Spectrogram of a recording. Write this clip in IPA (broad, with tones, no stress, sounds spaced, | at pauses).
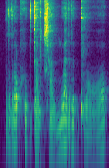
r ɔ˦˥ ʔ h u˦˥ k̚ t a˨˩ w t͡ɕʰ a˩˦ w m u˥˩ a̯ r ɯ˦˥ k̚ pʰ l ɔː˩˦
